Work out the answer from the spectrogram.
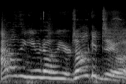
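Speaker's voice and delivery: high-pitched defiant comeback; retold indignation. Woman retelling her warning to a fake officer, indignant high pitch. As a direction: replay telling off a scammer, voice lifted high.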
